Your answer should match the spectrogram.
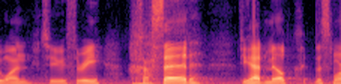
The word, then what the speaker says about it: chesed: And the Hebrew word is chesed.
